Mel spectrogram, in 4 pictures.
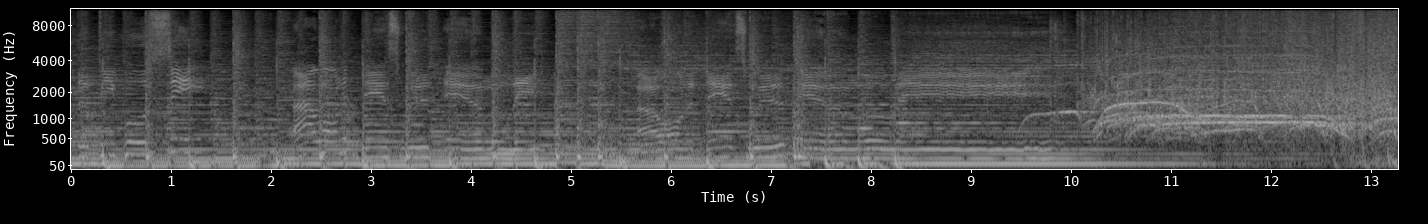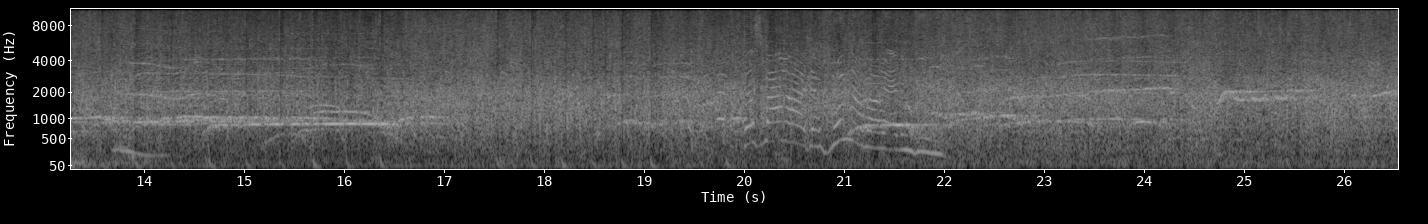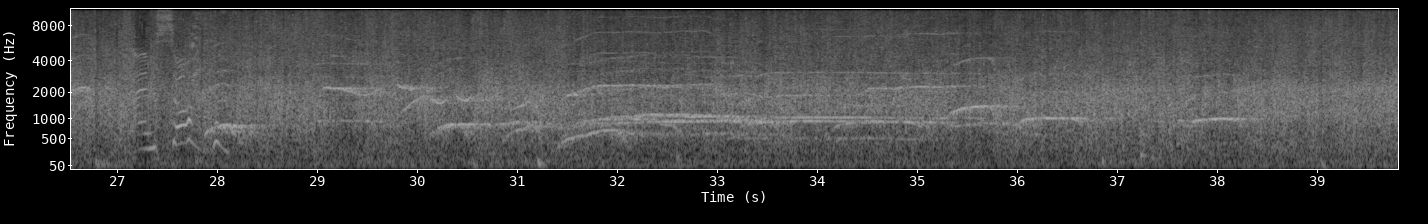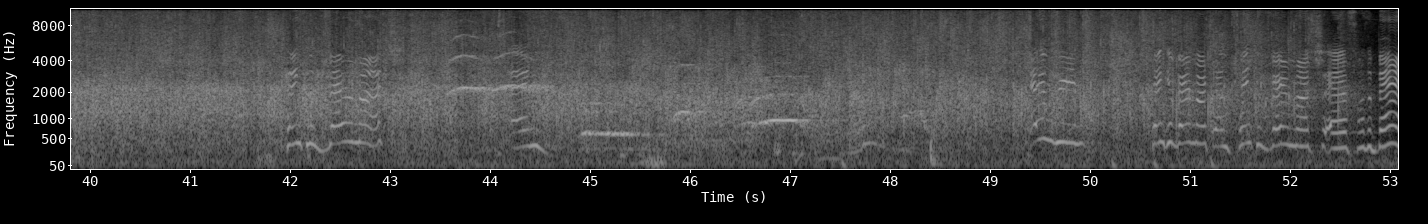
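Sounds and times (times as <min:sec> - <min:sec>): audience applauding: 0:09.3 - 0:52.5
audience cheering: 0:09.4 - 0:50.0.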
